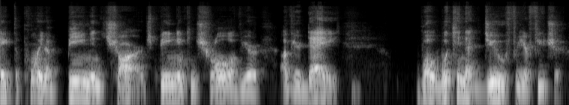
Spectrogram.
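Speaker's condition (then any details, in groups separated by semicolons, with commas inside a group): No condition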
